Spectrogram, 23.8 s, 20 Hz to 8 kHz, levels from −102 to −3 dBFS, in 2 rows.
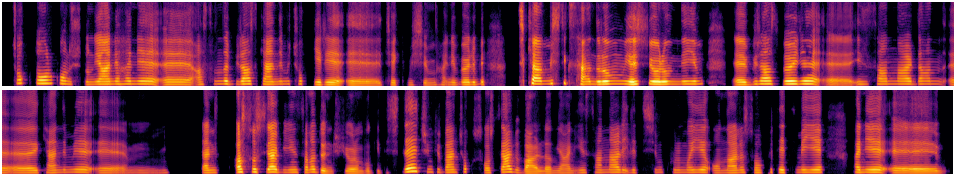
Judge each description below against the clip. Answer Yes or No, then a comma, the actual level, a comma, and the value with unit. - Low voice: No, high, 235 Hz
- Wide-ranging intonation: No, average, 4.0 semitones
